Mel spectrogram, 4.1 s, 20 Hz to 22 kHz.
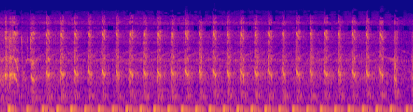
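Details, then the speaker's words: Triumph Bonneville T100 that cut out when hot (suspected heat-related coil fault), cranking with a spark plug tester on the HT lead: steady starter churn at about three and a half compressions a second, never catching. No spark. "as you can see, there's no spark being made within my little tester here, which suggests that there's no power coming through the HT lead."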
